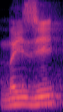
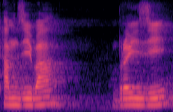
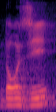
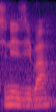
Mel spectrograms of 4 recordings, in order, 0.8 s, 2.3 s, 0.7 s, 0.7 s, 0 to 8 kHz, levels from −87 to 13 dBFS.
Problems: background sounds at intervals, background conversations at intervals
